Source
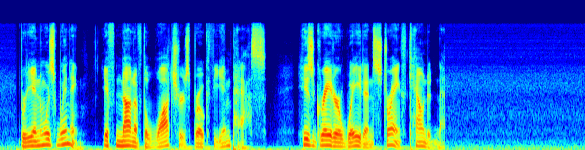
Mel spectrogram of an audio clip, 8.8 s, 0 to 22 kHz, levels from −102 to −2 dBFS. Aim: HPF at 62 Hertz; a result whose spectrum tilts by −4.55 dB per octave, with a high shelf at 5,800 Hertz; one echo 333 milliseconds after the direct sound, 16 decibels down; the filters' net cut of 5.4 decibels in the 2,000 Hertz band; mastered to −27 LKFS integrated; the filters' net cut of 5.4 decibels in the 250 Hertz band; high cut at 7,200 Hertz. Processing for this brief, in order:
high-pass filter 62 Hz
low-pass filter 7,200 Hz
parametric band 250 Hz −8 dB
parametric band 2,000 Hz −7.5 dB
high-shelf EQ 5,800 Hz +5 dB
single-tap delay 333 ms −16 dB
level −1 dB

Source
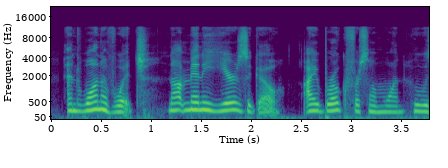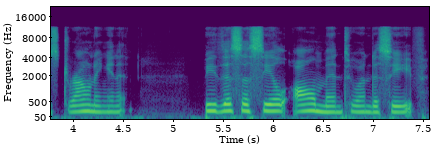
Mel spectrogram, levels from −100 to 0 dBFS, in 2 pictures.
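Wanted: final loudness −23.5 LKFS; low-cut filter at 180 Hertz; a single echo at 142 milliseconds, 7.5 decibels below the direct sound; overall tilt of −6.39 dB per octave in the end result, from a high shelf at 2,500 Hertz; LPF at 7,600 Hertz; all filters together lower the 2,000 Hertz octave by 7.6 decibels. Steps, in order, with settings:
high-pass filter 180 Hz
low-pass filter 7,600 Hz
parametric band 2,000 Hz −7.5 dB
high-shelf EQ 2,500 Hz −7.5 dB
single-tap delay 142 ms −7.5 dB
level +4.5 dB

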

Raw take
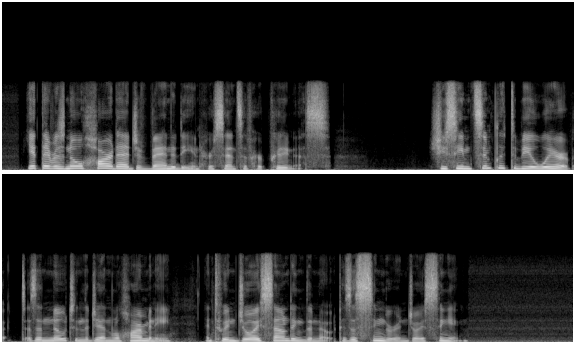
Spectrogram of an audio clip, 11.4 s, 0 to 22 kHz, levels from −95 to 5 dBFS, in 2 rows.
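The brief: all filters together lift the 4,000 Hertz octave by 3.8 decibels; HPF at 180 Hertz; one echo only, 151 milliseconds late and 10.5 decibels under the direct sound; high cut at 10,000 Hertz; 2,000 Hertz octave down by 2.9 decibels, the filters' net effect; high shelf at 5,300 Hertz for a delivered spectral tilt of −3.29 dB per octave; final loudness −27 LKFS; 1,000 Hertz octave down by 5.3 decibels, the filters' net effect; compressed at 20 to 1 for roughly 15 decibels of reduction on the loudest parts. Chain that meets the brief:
high-pass filter 180 Hz
low-pass filter 10,000 Hz
parametric band 1,000 Hz −6.5 dB
parametric band 2,000 Hz −3.5 dB
parametric band 4,000 Hz +4 dB
high-shelf EQ 5,300 Hz +5.5 dB
downward compressor 20 to 1, threshold −28 dBFS
single-tap delay 151 ms −10.5 dB
level +5 dB

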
